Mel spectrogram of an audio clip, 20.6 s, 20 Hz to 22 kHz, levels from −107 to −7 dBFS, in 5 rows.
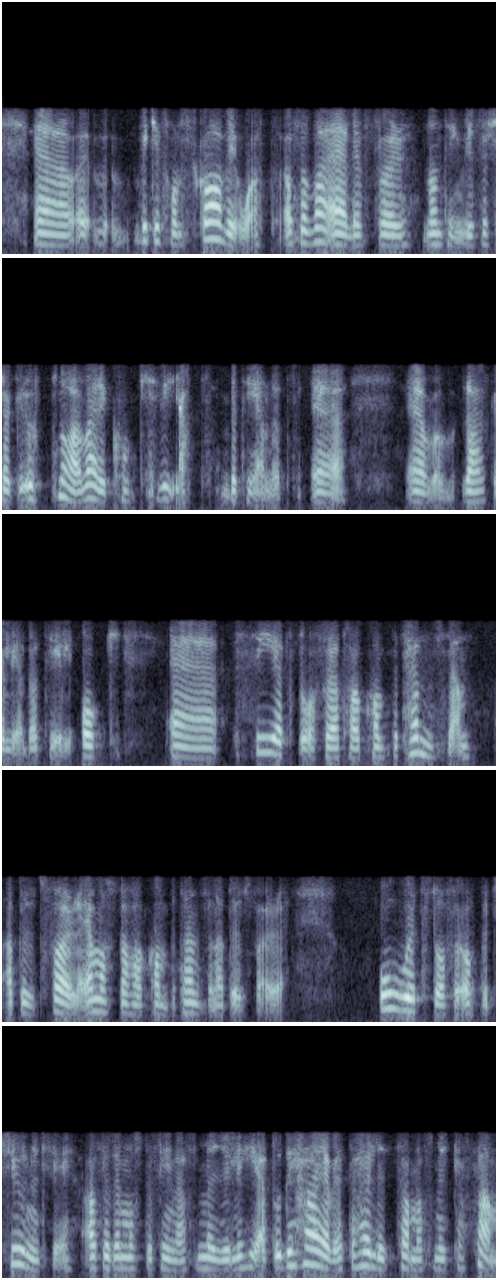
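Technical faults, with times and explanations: Throughout, GSM full-rate codec: the audio has the gritty, buzzy roughness of first-generation GSM coding, and the damage is plainly audible. The codec rebuilds the sound from a vocal-tract filter excited by a sparse, regular pulse train, with only a third of the excitation samples kept, so fine detail is replaced by a mechanical rasp. The band is held to roughly 300 Hz to 3.6 kHz, which removes the low body and all the air above it, at a rate that fits 13 kbps.
5.56 to 5.65 s, GSM bit errors: a short burst of squawking and gargled distortion breaks through for about 90 ms. Corrupted bits reached the decoder, at a density that points to an error rate near 1.2 percent, scrambling the filter, pitch and gain parameters across a few consecutive 20 ms frames. The wrong values bend the spectrum and throw the level off, so those frames come out as harsh, garbled noise.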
